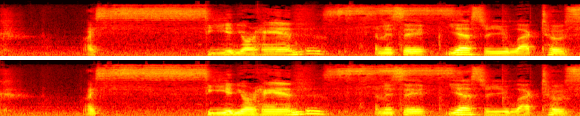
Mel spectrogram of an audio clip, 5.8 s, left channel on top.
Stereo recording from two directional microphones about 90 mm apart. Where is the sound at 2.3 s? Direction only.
40° right (ahead or behind).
